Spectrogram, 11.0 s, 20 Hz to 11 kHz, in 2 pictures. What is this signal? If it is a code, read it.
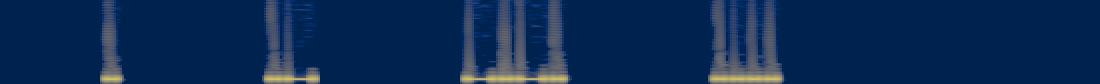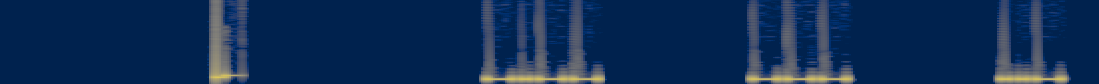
Morse code, heard as a keyed tone, about 27 wpm, spaced as for 10 wpm, 700 Hz. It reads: EACH YOU
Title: 6x Character Spacing - Top 300 Words - 28wpm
